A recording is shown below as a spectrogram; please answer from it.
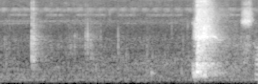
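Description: A single sharp sneeze bursts out near the end of a quiet stretch, loud and brief against faint background noise, with no talking around it.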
